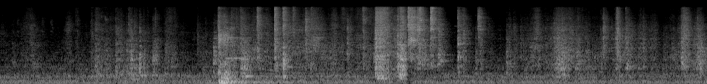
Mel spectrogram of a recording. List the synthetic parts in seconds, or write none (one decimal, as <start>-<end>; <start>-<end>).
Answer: none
